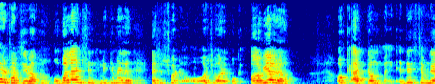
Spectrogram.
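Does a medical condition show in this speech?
Yes: dyskinetic cerebral palsy; dyskinetic form, severe; mild speech difficulties, sometimes interfere with talking.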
